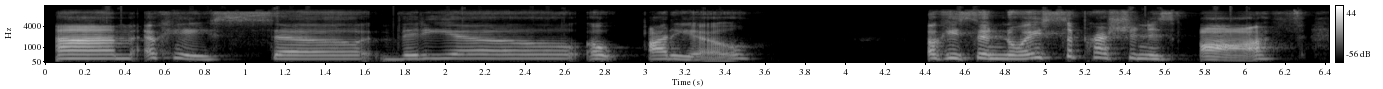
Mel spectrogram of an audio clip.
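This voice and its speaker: Bright, giggly woman streaming live. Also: on the high side, takes it slowly. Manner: chatty, giggly, talks to her viewers while fixing her audio. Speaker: livestream host reacting to videos. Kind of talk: casual live-stream chat. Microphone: laptop built-in microphone.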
